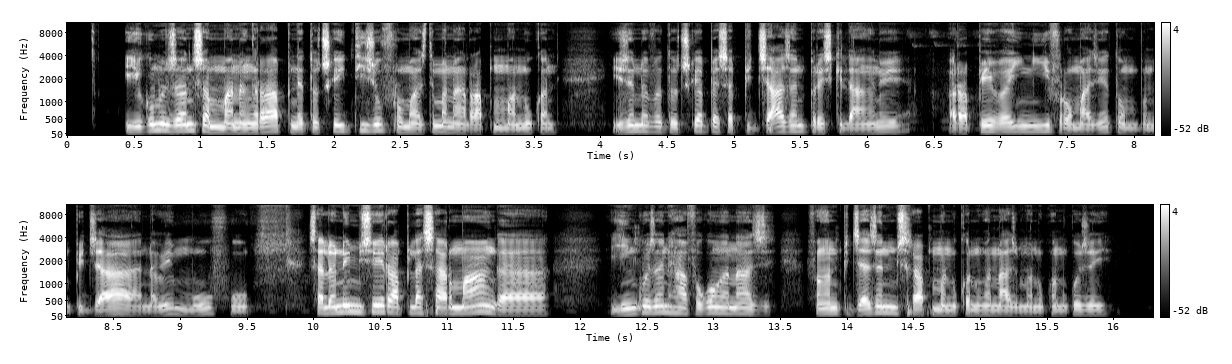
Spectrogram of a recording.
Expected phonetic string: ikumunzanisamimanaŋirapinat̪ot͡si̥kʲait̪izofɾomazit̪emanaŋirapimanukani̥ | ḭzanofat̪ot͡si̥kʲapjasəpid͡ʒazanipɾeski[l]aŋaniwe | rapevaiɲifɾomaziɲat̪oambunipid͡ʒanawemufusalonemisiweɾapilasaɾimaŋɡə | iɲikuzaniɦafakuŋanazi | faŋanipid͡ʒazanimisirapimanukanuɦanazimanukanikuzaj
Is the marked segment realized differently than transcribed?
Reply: no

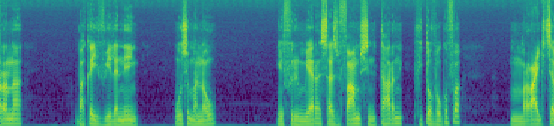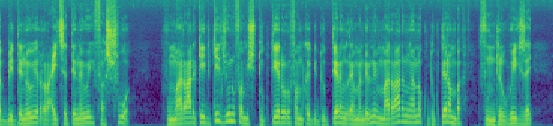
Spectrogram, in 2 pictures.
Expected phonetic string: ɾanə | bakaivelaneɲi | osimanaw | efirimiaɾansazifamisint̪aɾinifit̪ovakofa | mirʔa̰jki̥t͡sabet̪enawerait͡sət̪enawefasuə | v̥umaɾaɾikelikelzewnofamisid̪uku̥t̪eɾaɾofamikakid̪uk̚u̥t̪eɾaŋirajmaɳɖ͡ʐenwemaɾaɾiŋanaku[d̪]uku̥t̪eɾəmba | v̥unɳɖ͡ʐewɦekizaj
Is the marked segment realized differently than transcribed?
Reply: no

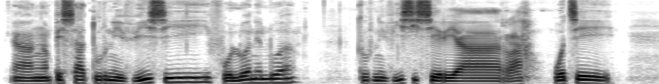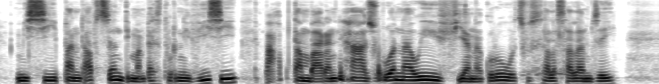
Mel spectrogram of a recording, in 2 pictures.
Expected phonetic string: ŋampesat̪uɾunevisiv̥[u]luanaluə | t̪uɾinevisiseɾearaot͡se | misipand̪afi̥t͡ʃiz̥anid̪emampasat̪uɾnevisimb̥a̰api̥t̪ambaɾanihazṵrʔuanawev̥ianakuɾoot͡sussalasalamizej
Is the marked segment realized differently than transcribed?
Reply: yes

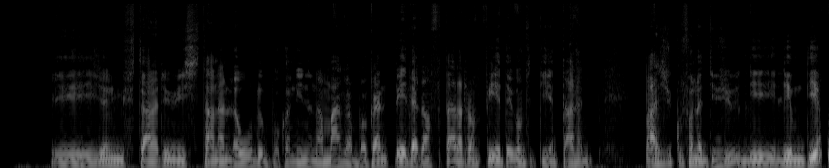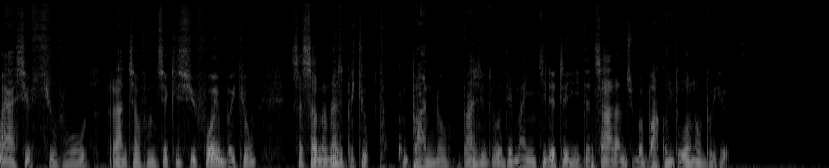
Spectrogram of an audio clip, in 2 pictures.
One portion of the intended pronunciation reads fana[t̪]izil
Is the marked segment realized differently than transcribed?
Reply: yes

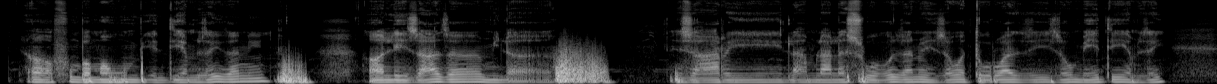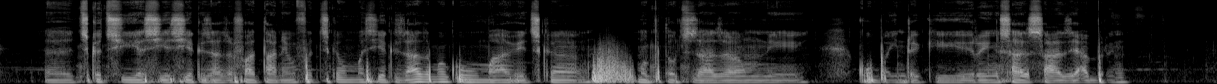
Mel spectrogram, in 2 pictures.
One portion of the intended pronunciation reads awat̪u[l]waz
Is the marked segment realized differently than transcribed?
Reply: yes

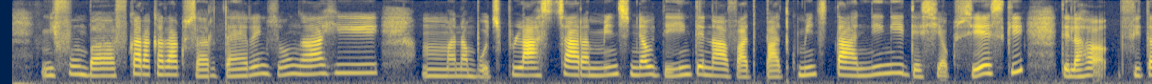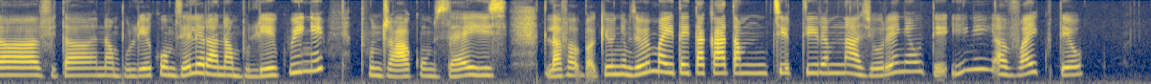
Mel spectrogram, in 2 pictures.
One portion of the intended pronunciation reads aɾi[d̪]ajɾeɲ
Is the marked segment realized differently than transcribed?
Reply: no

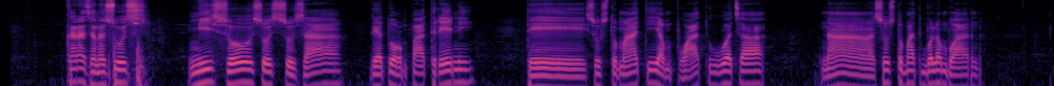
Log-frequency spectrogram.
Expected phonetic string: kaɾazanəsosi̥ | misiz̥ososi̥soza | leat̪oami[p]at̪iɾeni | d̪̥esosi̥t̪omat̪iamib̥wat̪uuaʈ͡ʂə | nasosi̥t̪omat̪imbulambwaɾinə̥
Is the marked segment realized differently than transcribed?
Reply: no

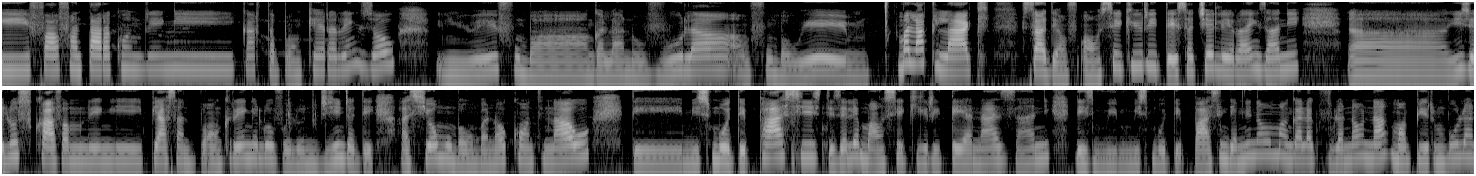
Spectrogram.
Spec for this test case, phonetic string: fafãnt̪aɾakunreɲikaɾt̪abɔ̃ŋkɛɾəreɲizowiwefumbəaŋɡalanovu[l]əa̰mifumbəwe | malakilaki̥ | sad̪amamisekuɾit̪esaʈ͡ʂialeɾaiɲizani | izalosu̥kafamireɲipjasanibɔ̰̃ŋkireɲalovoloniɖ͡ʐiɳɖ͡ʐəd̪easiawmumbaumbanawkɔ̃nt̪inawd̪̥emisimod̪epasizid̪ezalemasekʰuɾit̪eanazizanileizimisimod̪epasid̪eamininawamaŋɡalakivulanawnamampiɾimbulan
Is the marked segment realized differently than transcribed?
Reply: no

